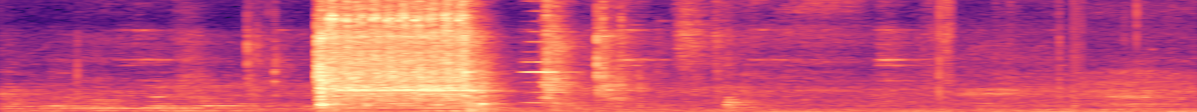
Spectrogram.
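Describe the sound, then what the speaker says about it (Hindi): A sewing machine stitches along fabric under buckram in a short burst of fast, whirring needle clatter, with quiet room sound and faint voice around it. "फिर आपने बुकरम के नीचे नीचे यूं सिलाई लगाते जाना है।"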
